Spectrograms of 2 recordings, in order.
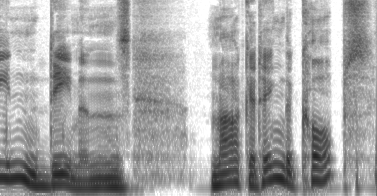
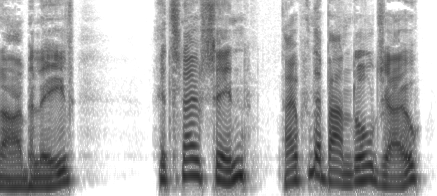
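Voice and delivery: brazen charwoman; 3 semitones higher than usual. Acted. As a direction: push old Joe to name a price. Bold woman demands Joe's appraisal.

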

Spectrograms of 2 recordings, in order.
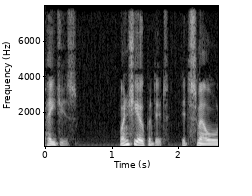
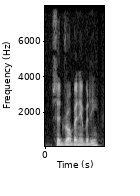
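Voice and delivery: plain reading voice

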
